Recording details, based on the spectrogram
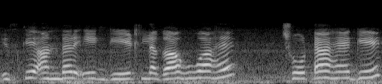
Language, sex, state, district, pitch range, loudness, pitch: Hindi, male, Punjab, Fazilka, 265-305 Hz, -16 LUFS, 275 Hz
